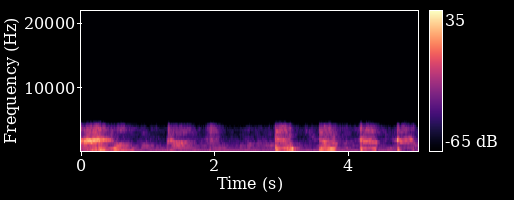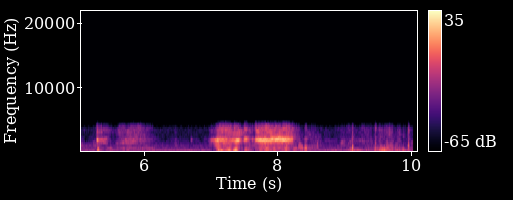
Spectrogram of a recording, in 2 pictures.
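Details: Coughing fit: repeated harsh coughs and throat clearing in clusters, with strained breaths and quieter gaps, leaving the cougher physically drained and in pain.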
